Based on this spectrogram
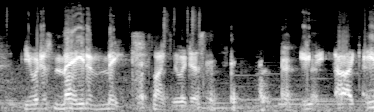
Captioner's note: chuckles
